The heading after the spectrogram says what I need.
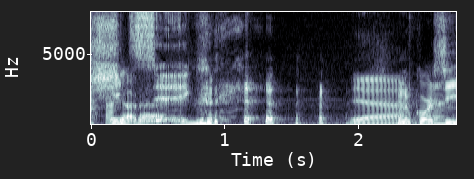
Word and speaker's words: Czig: Zig. Yeah, I mean, like I said, as long as it's not C-Zig, then C-Zig. C-Zig? Zig. Yeah, the C is silent.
